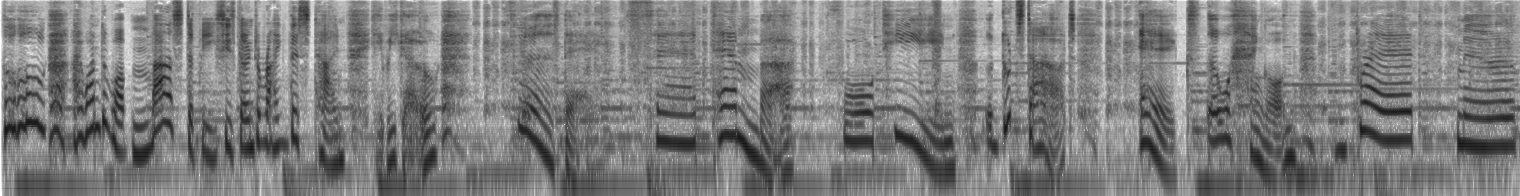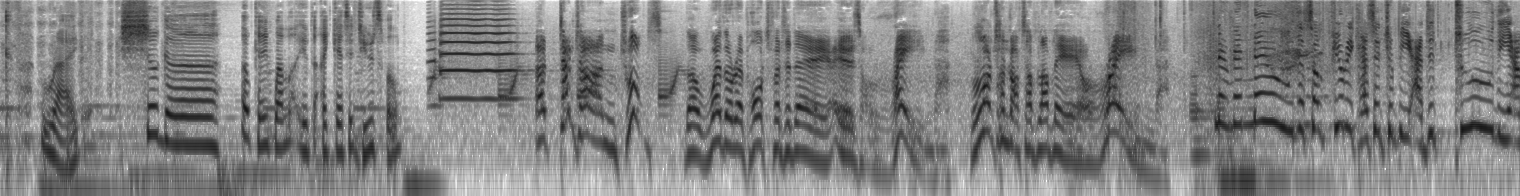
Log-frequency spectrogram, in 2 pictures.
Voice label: character voices; Silver Vox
